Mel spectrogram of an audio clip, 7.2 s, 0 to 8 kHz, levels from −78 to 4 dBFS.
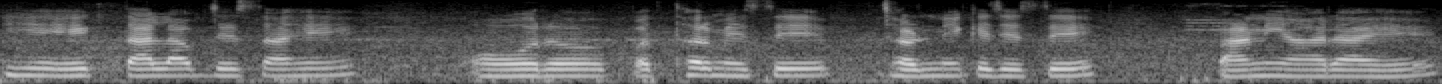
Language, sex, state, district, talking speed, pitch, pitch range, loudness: Hindi, female, Maharashtra, Mumbai Suburban, 135 wpm, 205 Hz, 195-210 Hz, -16 LUFS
